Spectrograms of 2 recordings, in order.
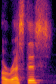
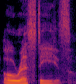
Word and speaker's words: Orestes: hard to pick but erestus orestes orestes oh i actually looked up how to pronounce that how do you pronounce it it is pronounced orestes orestes yes i love that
